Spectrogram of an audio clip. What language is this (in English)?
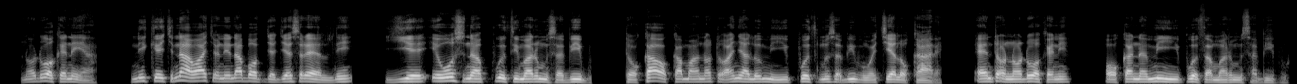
Luo (Kenya and Tanzania)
